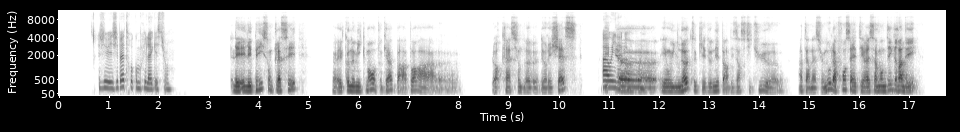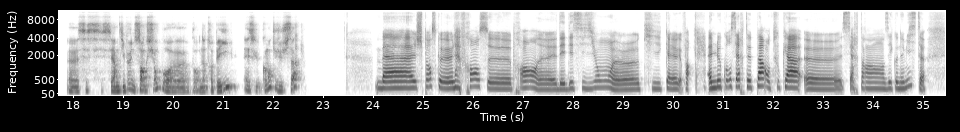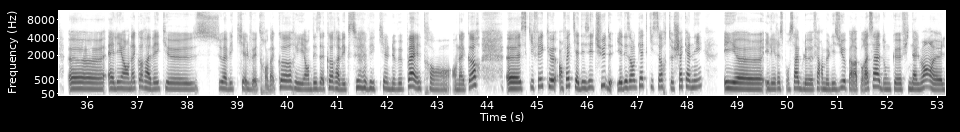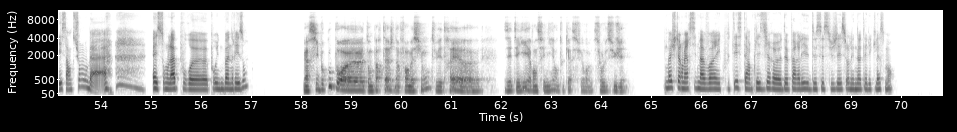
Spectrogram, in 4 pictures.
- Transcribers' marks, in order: stressed: "dégradée"; tapping; stressed: "pas"
- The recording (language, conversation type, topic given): French, podcast, Que penses-tu des notes et des classements ?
